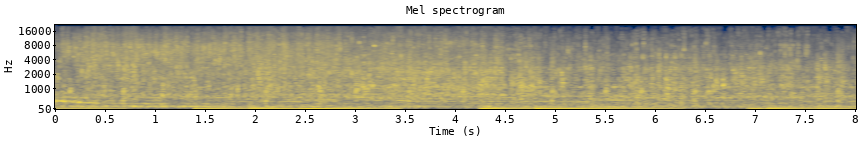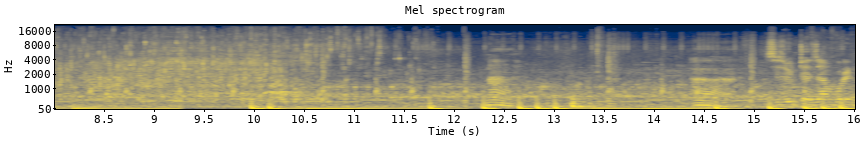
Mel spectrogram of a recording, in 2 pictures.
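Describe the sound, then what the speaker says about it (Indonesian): Water is poured into a styrofoam container while setting up for betta fish breeding, a continuous splashing trickle under loud background music, ending in sparse drips and taps. "Kita tuang air ke dalam styrofoam tersebut."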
